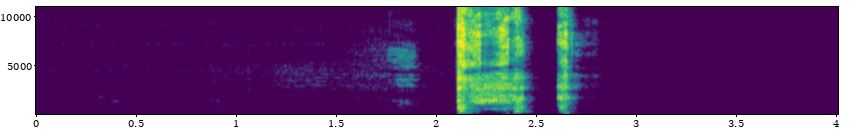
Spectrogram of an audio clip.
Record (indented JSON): {
  "cough_length": "4.0 s",
  "cough_amplitude": 32768,
  "cough_signal_mean_std_ratio": 0.24,
  "survey_phase": "beta (2021-08-13 to 2022-03-07)",
  "age": "45-64",
  "gender": "Female",
  "wearing_mask": "No",
  "symptom_fatigue": true,
  "symptom_headache": true,
  "symptom_other": true,
  "smoker_status": "Ex-smoker",
  "respiratory_condition_asthma": false,
  "respiratory_condition_other": false,
  "recruitment_source": "Test and Trace",
  "submission_delay": "1 day",
  "covid_test_result": "Positive",
  "covid_test_method": "RT-qPCR",
  "covid_ct_value": 16.3,
  "covid_ct_gene": "ORF1ab gene"
}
